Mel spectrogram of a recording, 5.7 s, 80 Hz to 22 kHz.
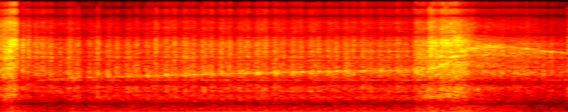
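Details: Ford 7.3 Powerstroke diesel after owner's engine swap: steady diesel clatter at even idle with short blip near the end, no misses or odd knocks; healthy idle.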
